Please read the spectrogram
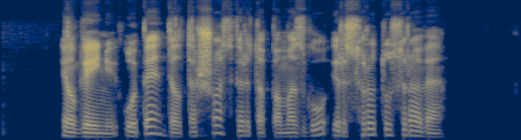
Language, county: Lithuanian, Klaipėda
